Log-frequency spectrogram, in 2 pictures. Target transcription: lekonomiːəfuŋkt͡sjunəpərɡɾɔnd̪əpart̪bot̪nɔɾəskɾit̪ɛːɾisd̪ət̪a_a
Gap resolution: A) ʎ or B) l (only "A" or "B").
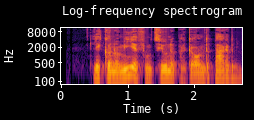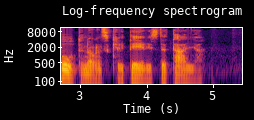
A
